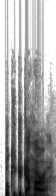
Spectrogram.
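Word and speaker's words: Aokigahara: this right I feel like you're better at pronouncing this the uh ok gahara perfect thank you Forest so I'm just going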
